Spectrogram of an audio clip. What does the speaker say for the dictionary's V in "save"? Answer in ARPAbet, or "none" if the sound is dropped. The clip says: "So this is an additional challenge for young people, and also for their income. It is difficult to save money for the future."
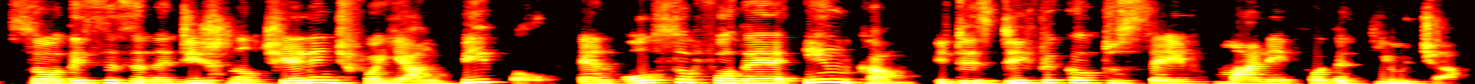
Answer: V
